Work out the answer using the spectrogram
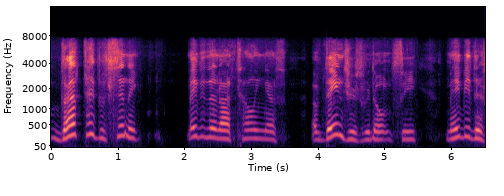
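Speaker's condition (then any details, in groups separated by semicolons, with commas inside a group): Cerebral palsy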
